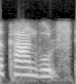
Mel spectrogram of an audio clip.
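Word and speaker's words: Karen Volf: Vi siger Karen Wulf, det gør jeg.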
